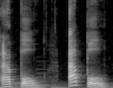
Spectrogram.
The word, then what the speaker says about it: apple: 애플에다가 사실 애플은요. 피읍이 아니고 뿌 발음이 납니다. 여기서 애플에다가 뒤에 L 발음 살리면 apple 이렇게 L 발음만 살리면 됩니다.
